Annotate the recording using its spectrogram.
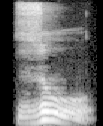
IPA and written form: zuː (Zoo)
